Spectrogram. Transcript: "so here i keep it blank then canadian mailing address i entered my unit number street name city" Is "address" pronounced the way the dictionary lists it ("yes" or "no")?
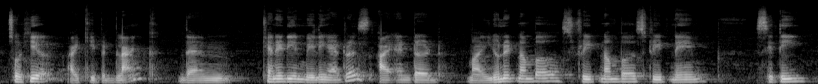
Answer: yes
